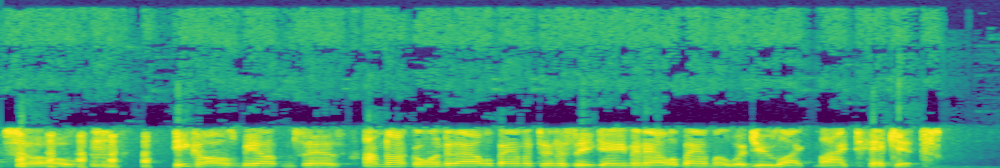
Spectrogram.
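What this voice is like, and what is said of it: North Alabama Southern accent. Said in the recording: “it's a northern accent. ... That's North Alabama.”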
